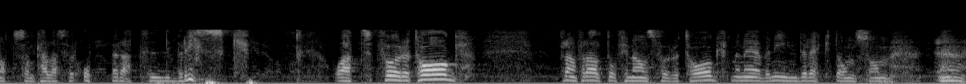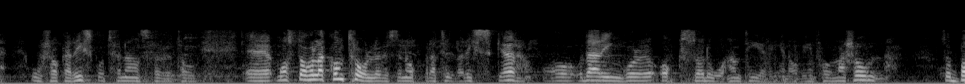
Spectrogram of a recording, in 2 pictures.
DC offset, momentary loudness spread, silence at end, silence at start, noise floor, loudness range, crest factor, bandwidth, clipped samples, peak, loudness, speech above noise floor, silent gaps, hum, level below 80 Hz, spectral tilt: 2%; 18 LU; 0 s; 0 s; -50 dBFS; 9 LU; 22 dB; 5.2 kHz; under 0.1%; -4 dBFS; -26 LUFS; 24 dB; none; none; -38 dBFS; -11 dB/octave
